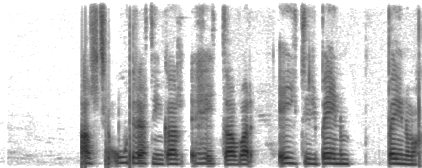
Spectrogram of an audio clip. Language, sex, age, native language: Icelandic, male, 11, Icelandic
